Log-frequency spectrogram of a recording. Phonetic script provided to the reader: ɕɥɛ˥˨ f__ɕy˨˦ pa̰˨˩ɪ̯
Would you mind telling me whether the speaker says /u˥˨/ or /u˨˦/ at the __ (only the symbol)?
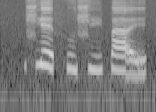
u˨˦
